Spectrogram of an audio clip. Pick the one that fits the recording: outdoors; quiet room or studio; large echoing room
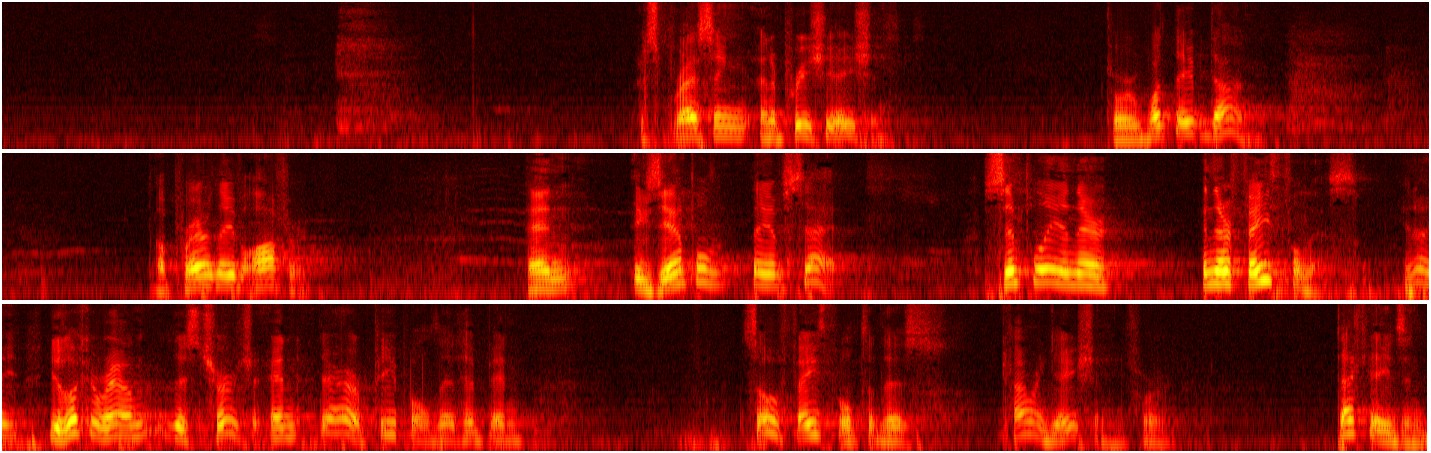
large echoing room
